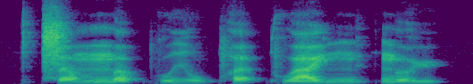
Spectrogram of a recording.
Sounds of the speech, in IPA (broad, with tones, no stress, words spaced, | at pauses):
t͡sɐ˨˥mn̪ɐ˨˥p̚ kʷiː˨wpʰɐ˨˥t̚kʷaː˧j ŋɪ˨˥k̚n̪ɵ˨ɥ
